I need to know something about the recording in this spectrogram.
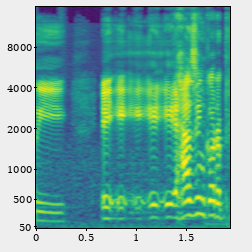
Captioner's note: monkey noises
